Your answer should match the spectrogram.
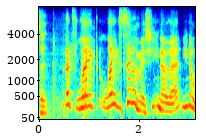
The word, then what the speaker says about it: Sammamish: that I can't really see it let alone pronounce it that's Lake Lake Sammamish you know that you know where something that's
